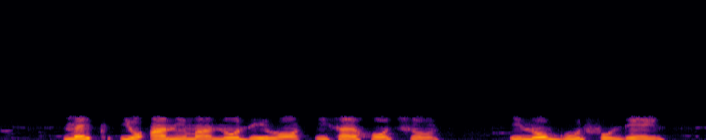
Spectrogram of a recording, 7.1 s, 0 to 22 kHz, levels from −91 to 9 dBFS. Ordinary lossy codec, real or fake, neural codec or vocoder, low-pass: none; fake; codec, 16 kHz in and 24 kHz out, 1 kbps, XY-Tokenizer; 3.6 kHz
